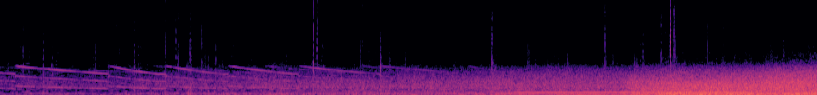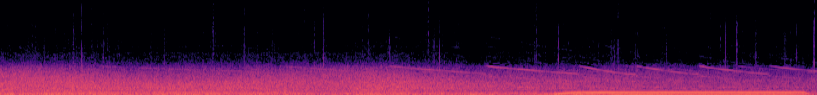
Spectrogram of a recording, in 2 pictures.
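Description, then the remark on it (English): A synthesized seascape by Brian Hodgson: a steady electronic hiss like surf swells louder midway, quick falling gull-like squeals glide early on, and two sustained low, buzzy horn blasts sound like ship foghorns. “In contrast, here from Brian Hodgson is a charming evocation of a seascape, with gulls, sea, and ships.”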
